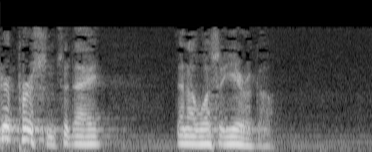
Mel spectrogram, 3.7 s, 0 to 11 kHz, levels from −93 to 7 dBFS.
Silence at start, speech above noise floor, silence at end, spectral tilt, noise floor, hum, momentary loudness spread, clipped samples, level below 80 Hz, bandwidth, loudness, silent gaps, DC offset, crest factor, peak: 0 s; 31 dB; 1 s; -8.5 dB/octave; -46 dBFS; none; 15 LU; under 0.1%; -46 dBFS; 6.4 kHz; -16 LUFS; none; under 0.1%; 16 dB; 0 dBFS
